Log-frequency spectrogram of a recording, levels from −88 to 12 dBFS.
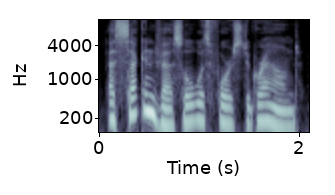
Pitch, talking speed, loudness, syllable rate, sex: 175 Hz, 170 wpm, -15 LUFS, 5.3 syllables/s, female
